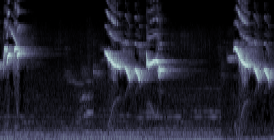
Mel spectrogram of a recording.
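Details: Song of an orange-headed thrush, played to coax birds into loud singing: bright, downward-slurring whistles followed by warbled notes, repeated in phrases roughly every two to three seconds, with a faint low hum behind.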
